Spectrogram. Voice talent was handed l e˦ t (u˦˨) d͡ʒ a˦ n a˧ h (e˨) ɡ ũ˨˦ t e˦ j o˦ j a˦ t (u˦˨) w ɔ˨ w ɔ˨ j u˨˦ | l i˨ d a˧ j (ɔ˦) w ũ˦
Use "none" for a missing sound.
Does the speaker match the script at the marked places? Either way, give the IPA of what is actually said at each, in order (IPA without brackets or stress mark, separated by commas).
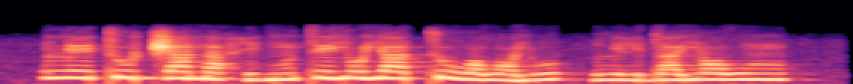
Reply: u˦, i˨, u˦˨, ɔ˦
